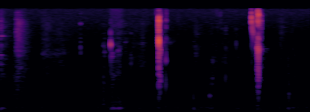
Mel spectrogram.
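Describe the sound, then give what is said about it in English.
Quiet mouth sounds of chewing, with a few sharp wet smacks and clicks spaced irregularly over a low steady background hum, no talking. “Like, just chewing air looking at us.”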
